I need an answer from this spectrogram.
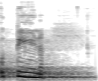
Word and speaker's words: उत्तीर्ण: पदक उत्तीर्ण सफल होना यह जो रेप है जो यह र का रूप है इसे हम हमेशा जिस वर्ड पर लगा हुआ है वर्ण पर लगा हुआ है उससे पहले इसका उच्चारण करते हैं जैसे उत्ती फिर र फिर ठीक है उत्तीर्ण उच्च शिक्षा अत्यधिक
